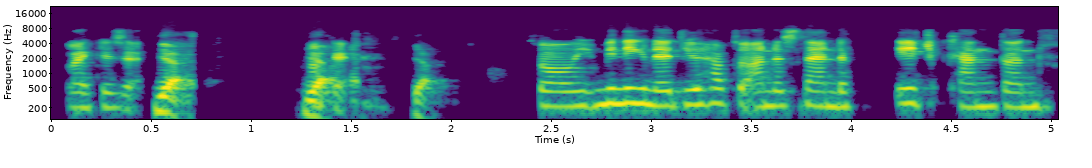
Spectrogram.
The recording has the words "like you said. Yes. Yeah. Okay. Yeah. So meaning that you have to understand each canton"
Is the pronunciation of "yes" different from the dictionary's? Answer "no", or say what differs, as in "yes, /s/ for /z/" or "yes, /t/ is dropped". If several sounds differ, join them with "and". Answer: yes, /s/ is dropped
